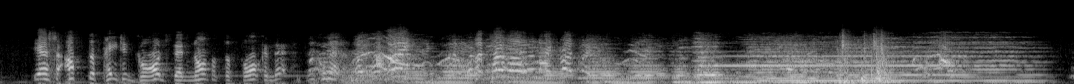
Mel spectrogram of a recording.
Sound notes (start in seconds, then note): 3.1 everyone shouting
